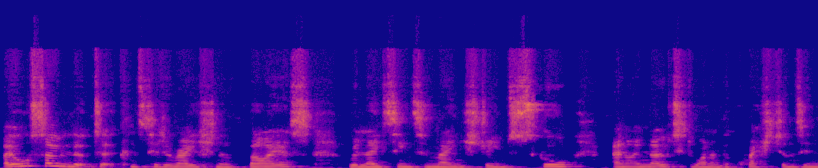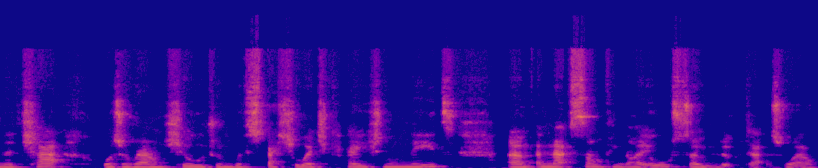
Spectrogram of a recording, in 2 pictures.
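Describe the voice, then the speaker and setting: A woman with a British accent speaks at a fairly quick pace in a dark, mellow, somewhat breathy voice of medium pitch. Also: ordinary pitch variation. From UK. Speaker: education researcher and teacher. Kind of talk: webinar presentation. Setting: online webinar.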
